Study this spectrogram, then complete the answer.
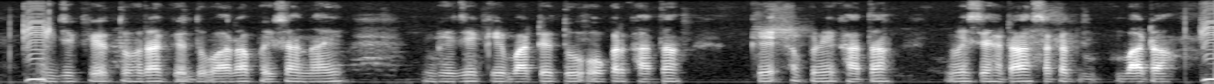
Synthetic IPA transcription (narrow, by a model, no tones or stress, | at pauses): d͡ʒɪkḛt̪ʊɦɾakḛd̪ʊbaːɾapəɪsanaːi | bʱeːd͡ʒekebaːʈet̪uʔo̰ːkəɾkʰaːt̪ã | keɐpnikʰaːt̪ã | mẽseɦɐʈasəkət̪baːʈaː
